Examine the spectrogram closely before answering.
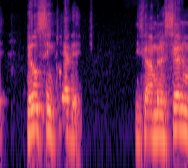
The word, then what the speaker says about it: Sienkiewicz: His name is Sienkiewicz. That's how you say it? Bill Sienkiewicz.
